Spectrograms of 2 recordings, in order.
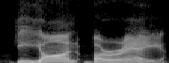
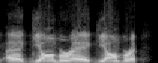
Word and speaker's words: Guillain-Barré: Chris Mack, it's pronounced Guillain-Barré syndrome. Shake my head. Exactly. Guillain-Barré. You know, it's two guys and two French guys came right around World War I.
